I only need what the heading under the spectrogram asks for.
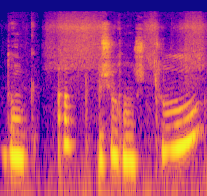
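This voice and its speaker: An older woman at home doing a crafting unboxing, gushing over each item and often dropping to soft whispers. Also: on the high side, expressive, slow, slight background noise. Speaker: crafting vlogger. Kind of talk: unboxing show-and-tell. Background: paper crinkling and handling clicks.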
